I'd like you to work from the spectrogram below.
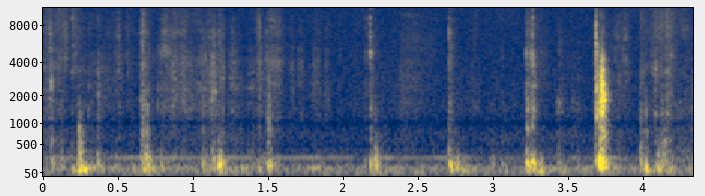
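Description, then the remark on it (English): A small paper booklet from a music album's disc jacket is flipped through, making a series of soft, quick papery flicks at an uneven pace, with one sharper snap near the end and no talking. “Here is me flipping through the little booklet.”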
